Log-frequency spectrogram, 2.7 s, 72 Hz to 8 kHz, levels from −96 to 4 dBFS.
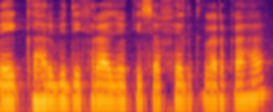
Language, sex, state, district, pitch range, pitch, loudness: Hindi, male, Jharkhand, Ranchi, 110-120 Hz, 115 Hz, -16 LUFS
